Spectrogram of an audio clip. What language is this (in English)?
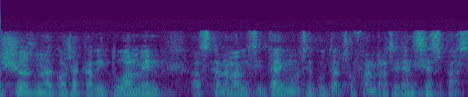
Catalan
